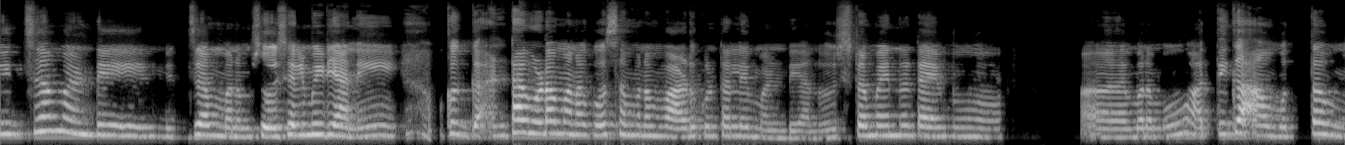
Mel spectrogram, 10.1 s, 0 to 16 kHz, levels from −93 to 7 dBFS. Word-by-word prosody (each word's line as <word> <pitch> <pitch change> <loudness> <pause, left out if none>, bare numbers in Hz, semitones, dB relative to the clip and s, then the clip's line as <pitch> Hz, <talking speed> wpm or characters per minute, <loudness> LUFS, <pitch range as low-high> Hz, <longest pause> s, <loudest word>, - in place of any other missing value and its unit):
నిజమండి. 285 -1 +1 0.5
నిజం 235 +5 0
మనం 220 -1 -2
సోషల్ 235 +4 +4
మీడియాని 240 -5 +3 0.5
ఒక 295 - -2 0.2
గంట 245 +2 -1
గూడా 300 0 +6
మన 285 -2 +3
కోసం 270 +1 0
మనం 245 -1 -1
వాడుకుంటలేమండి, 225 -4 -2
అనవసరమైన 245 +7 -2
టైము 230 -1 -2 1.0
ఆహ్, 210 0 -3
మనము 215 +2 -4 0.2
అతిగా 285 +2 +2
ఆ - - +2 0.2
మొత్తం 230 +6 -1
245 Hz, 115 wpm, -21 LUFS, 220-275 Hz, 1.0 s, గూడా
